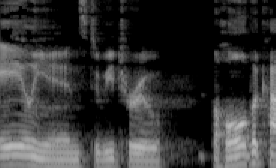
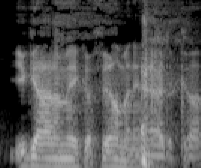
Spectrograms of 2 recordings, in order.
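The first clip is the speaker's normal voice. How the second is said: put-on grizzled gruff old man voice, lower; 3 semitones lower than usual. Imitating a cameraman who suggested filming in Antarctica: grizzled old cameraman voice. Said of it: "No, more like".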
